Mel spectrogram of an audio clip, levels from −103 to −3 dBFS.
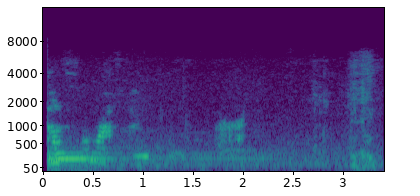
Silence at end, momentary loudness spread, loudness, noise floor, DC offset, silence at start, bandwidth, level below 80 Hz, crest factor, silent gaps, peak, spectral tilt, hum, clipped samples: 0 s; 24 LU; -46 LUFS; -65 dBFS; under 0.1%; 0.05 s; 6.6 kHz; -70 dBFS; 20 dB; none; -26 dBFS; -7.5 dB/octave; none; under 0.1%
